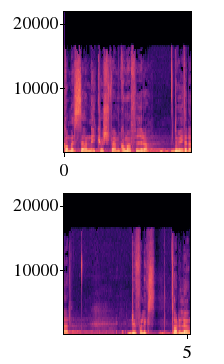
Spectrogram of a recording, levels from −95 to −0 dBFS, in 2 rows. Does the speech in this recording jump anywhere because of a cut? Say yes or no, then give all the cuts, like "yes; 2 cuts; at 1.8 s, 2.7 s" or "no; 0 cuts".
yes; 1 cut; at 2.4 s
